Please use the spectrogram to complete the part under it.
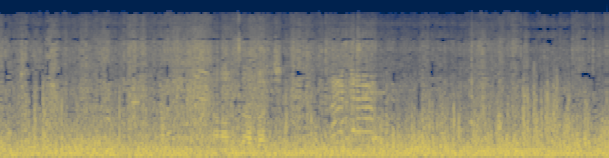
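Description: Surf breaks and washes onto a sandy shore.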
